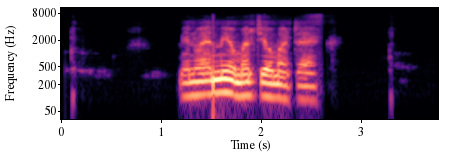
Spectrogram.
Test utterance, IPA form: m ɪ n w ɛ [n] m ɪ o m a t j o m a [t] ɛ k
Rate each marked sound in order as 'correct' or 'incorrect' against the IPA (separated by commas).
correct, correct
